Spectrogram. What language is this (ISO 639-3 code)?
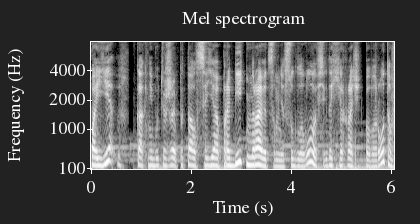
rus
